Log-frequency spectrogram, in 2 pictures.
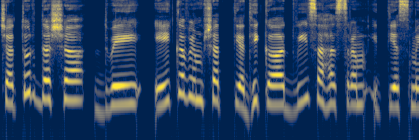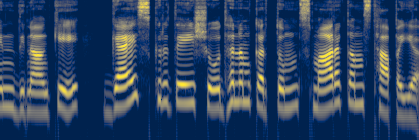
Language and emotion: Sanskrit, neutral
